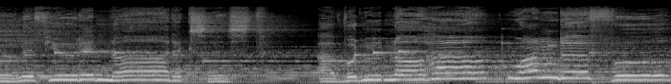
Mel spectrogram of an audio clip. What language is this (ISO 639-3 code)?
kor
